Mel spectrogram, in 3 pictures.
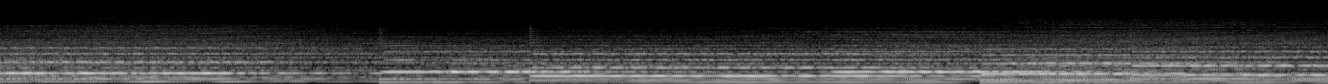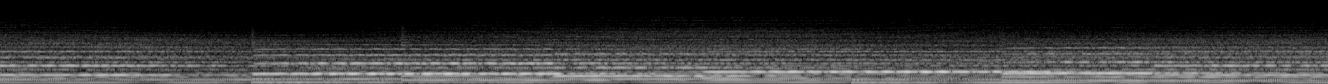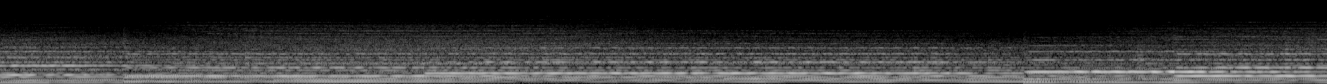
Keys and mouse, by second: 2.5 click, 3.2 g, 4.2 y, 6.5 click, 6.9 click, 7.1 click, 7.9 click, 8.2 g, 10.3 y, 13.4 click, 14.3 g, 19.6 click, 20.3 o, 20.6 g, 21.3 y, 22.9 click, 23.5 g, 25.5 click, 25.9 g, 26.4 click, 27.6 shift+middle click, 27.8 click, 28.5 g, 29.2 click, 29.5 g, 30.6 y, 31.3-32.3 drag, 32.9 click, 33.4 g, 33.6 y, 34.8 click, 35.1 Tab, 35.2 click, 35.5 middle click, 35.9 middle click, 36.8 middle click, 38.2 click, 38.4 click, 38.6 middle click, 39.3 shift+middle click, 39.6 middle click.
